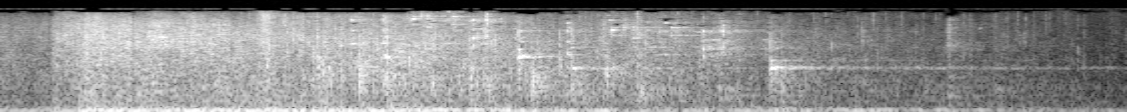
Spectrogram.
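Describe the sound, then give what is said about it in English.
A bomb blast explodes and fills a building: a loud, deep boom with rumbling low end and crackling, shattering debris noise that slowly subsides over several seconds. “A bomb blast closes the hatch and blows Red beyond reach. The fire explodes, and the blast fills every corner of the building.”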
